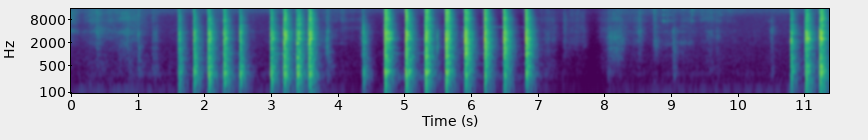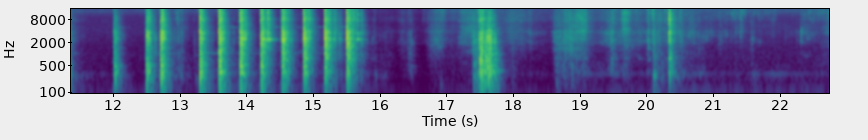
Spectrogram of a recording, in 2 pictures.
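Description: Hammer driving felt nails through roofing felt into a wooden birdhouse roof. The strikes come in several quick runs of about four a second, with short pauses between them.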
